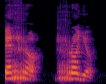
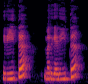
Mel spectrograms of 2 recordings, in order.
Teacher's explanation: una vibra la lengua varias veces y otra vibra una sola vez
